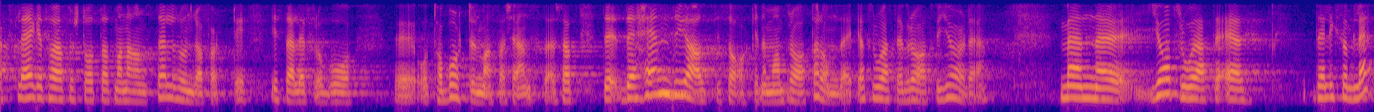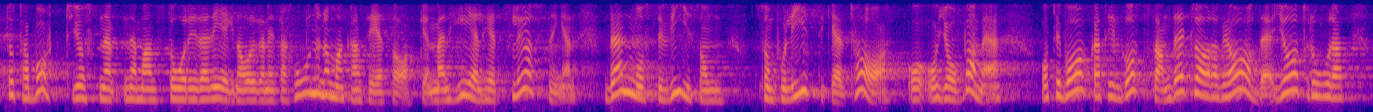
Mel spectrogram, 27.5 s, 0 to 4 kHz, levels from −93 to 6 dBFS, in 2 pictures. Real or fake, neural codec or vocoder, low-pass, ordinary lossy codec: real; none; 3.6 kHz; none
